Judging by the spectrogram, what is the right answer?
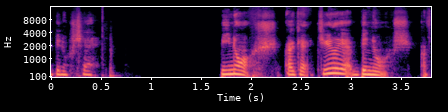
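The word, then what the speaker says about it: Binoche: Binosh. I knew it was going to be I keep saying Binos. Binos. Okay. Juliet Binosh.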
